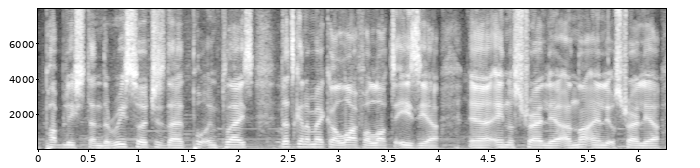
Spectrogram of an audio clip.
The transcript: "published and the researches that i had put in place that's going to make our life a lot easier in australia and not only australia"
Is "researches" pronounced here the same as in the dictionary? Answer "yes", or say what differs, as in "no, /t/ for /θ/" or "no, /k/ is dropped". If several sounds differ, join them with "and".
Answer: yes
